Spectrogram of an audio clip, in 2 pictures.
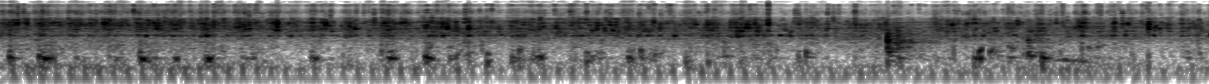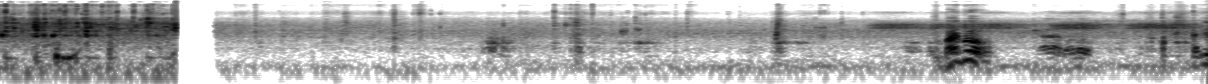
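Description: Water pours from a bottle into a pot of village-style chicken curry, a loud, steady splashing for about seven seconds, then stops, leaving quieter kitchen clatter and talking.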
